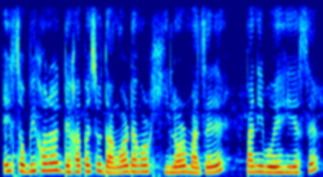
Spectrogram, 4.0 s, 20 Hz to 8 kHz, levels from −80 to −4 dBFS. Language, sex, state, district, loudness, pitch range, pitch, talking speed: Assamese, female, Assam, Kamrup Metropolitan, -14 LUFS, 250-300 Hz, 275 Hz, 160 wpm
